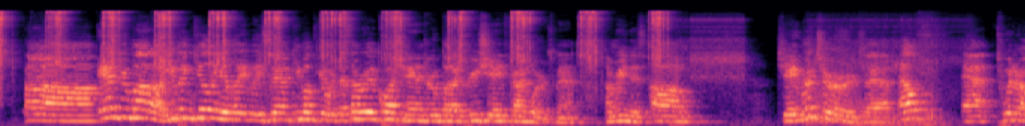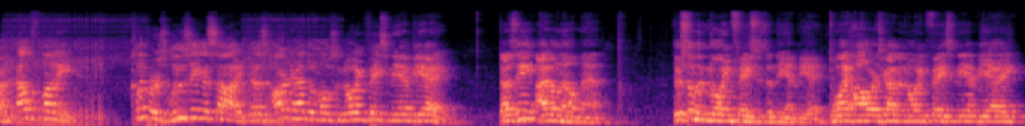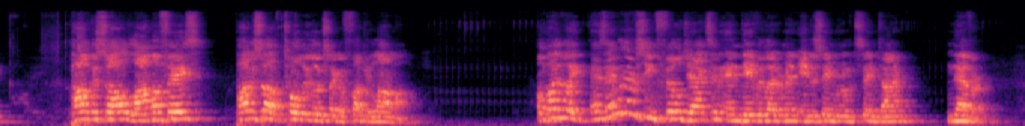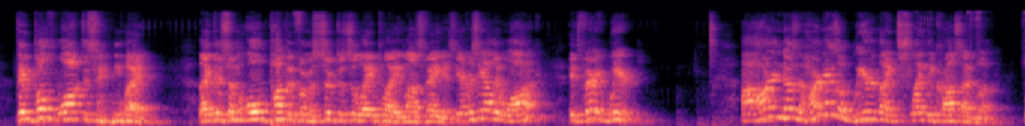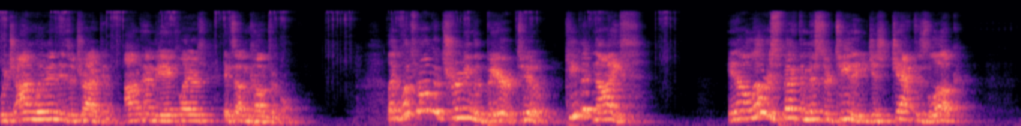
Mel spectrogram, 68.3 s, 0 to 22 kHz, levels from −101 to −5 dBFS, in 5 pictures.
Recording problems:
off-mic speech; far
room echo; noticeable; dies away in 0.5 s
machinery noise; noticeable; throughout; 10 dB below the speech

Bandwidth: 14.5 kHz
